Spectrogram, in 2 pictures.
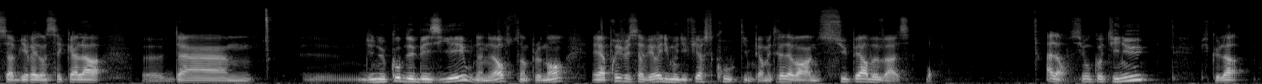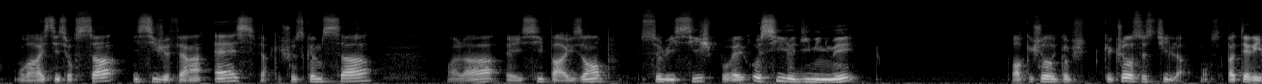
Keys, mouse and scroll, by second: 10.7 a, 11.2 b, 14.3 s, 17.3 a, 17.8 b, 20.3 s, 24.5-25.2 scroll up 2.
